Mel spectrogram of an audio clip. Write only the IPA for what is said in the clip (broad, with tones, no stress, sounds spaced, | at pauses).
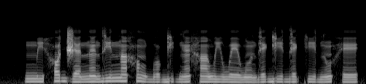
m i˨ h ɔ˧ d͡ʒ ɛ˨ n ɛ̃˧ d i˦ n ã˦ h ɔ̃˦˨ ɡ͡b o˨ ɡ i˨ ɡ ɛ̃˨˦ h ã˧ w i˨ w e˨ w ũ˨ d e˨˦ ɡ i˧ d e˧ k i˨ d ũ˨˦ h e˧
